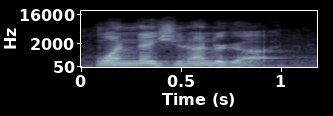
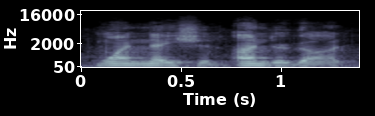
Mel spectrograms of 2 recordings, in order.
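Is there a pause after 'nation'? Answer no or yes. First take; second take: no; yes. First: It is said straight through without pausing. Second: There is a pause after nation. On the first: The speaker calls it right. "all together" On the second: The speaker calls it wrong. "It's not"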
